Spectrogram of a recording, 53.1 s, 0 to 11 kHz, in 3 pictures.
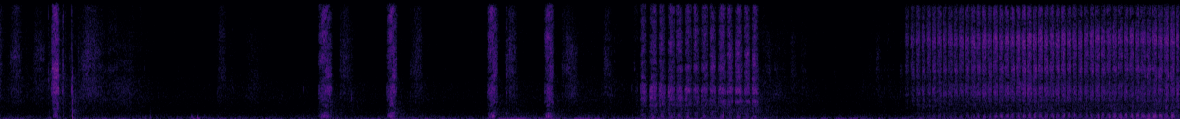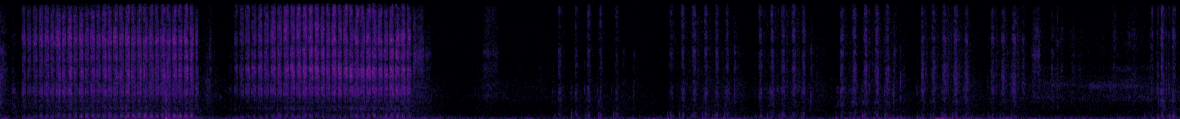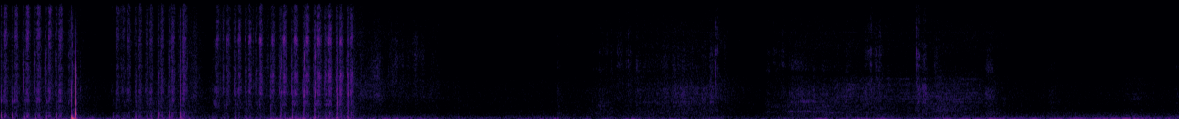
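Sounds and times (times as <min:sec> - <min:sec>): pencil writing on paper: 0:04.8 - 0:05.2, 0:09.6 - 0:11.4, 0:13.6 - 0:24.0, 0:27.7 - 0:33.2, 0:37.1 - 0:40.7.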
